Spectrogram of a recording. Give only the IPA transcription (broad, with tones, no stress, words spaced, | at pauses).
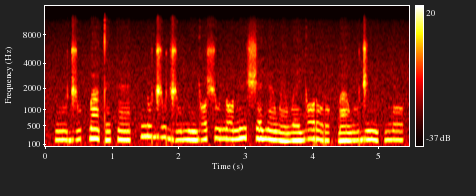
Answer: wu˨d͡ʒu˨˦ɡ͡bã˦˨ te˨˦kɛ̃˧ | nu˦d͡ʒu˦˨ d͡ʒu˨mĩ˨jɔ˨˦ʃu˧ nɔ˧nĩ˦ ʃɛ˦jɛ̃˧wɛ̃˨ wɛ˨ jɔ˧ɾo˨ ɾo˨ɡ͡bã˨ wu˨˦d͡ʒĩ˦˨ | mo˧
